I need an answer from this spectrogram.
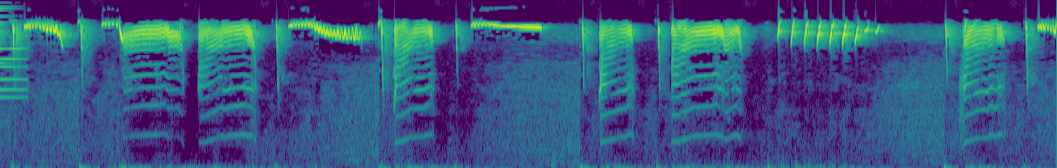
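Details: High, piercing whistled notes from a pygmy marmoset, long level tones and downslurred chirps in irregular bursts, ending with a fast run of rapid trilled pulses near the end; little other sound.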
